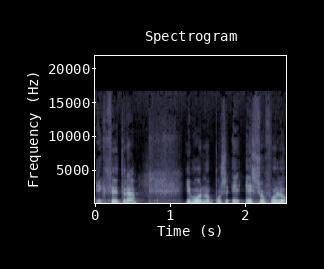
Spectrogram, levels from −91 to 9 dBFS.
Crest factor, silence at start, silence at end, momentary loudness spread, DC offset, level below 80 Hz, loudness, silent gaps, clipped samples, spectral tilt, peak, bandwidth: 14 dB; 0 s; 0 s; 16 LU; under 0.1%; -60 dBFS; -26 LUFS; none; under 0.1%; -6.5 dB/octave; -12 dBFS; 17 kHz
